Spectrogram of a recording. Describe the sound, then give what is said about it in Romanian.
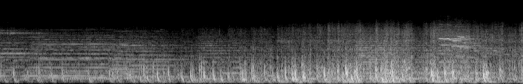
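A horse whinnies at the start, then rapid galloping hoofbeats of a horse with a rider build and grow louder, a dense rhythmic pounding with no talking. “ieși Țugulea călare în drumul smeului cel mare, care venea și el tot călare”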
